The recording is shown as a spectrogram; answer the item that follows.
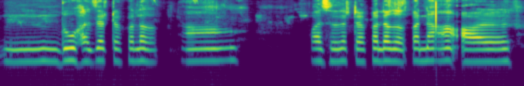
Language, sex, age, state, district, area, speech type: Santali, female, 18-30, West Bengal, Malda, rural, spontaneous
